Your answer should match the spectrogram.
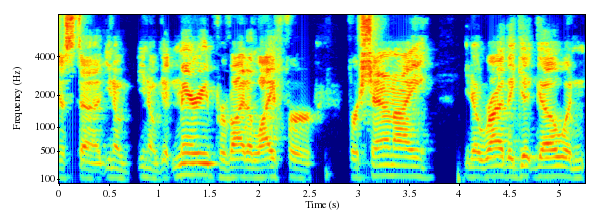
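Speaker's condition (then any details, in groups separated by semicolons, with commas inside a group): No condition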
